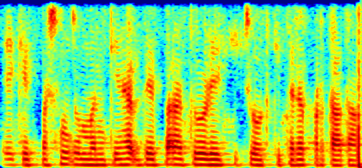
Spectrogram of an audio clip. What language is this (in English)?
Hindi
